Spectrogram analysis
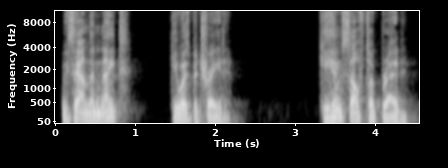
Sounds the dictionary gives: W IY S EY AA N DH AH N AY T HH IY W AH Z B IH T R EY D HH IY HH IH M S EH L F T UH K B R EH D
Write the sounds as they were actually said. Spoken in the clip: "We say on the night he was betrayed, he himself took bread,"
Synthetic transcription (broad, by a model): W IY S EY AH N DH AH N AY T HH IY W AH Z B IH T R EY D HH IY HH IH M S EH L F T UH K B R EH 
